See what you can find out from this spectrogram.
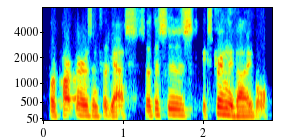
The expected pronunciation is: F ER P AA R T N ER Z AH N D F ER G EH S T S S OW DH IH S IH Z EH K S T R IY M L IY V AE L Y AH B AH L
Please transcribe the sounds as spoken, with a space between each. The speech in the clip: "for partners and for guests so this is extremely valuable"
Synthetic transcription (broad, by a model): F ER P AA R T N ER Z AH N F ER G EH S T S S OW DH IH S IH Z EH K S T R IY M L IY V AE L Y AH B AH L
